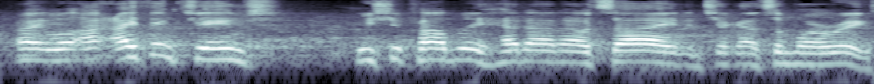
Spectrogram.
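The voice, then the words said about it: Strained, fading voice. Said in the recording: “I'm losing my voice because it's so loud in here ... if you hear a strain in my voice”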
